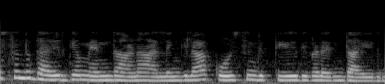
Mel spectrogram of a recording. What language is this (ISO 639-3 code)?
mal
